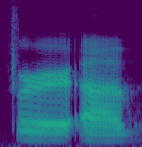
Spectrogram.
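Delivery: ordinary delivery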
